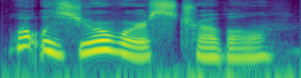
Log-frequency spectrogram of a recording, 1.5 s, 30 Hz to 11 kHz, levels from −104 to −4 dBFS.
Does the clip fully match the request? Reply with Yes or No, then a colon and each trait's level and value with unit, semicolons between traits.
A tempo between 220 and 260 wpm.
No: average, 200 wpm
